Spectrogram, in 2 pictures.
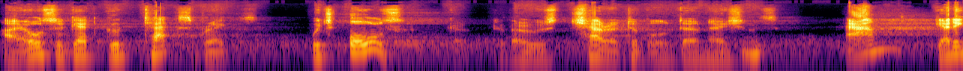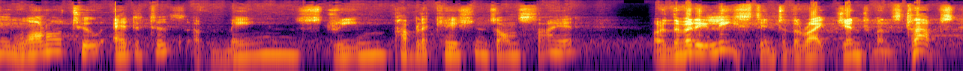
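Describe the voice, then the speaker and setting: A man's voice: mid-range voice, sing-song, moderate pace, bright, forceful tone, a little hiss or hum. An actor playing a wealthy upper-class British businessman in a radio play, urbane, wry and self-mocking, with formal, rhetorical speech. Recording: reverberant room with long echo.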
